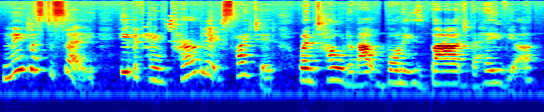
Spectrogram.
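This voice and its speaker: A woman teacher reading a children's story aloud in an expressive narrating style. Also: a little high, normal speed. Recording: echoey room.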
